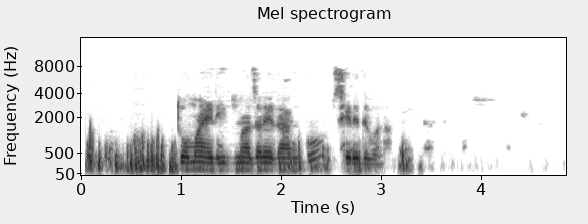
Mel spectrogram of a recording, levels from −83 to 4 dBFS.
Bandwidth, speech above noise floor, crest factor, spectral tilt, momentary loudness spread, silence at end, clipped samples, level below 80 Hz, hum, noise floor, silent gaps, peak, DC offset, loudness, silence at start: 8 kHz; 48 dB; 16 dB; -6.5 dB/octave; 11 LU; 1.35 s; under 0.1%; -54 dBFS; none; -64 dBFS; none; -2 dBFS; under 0.1%; -17 LUFS; 0.05 s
